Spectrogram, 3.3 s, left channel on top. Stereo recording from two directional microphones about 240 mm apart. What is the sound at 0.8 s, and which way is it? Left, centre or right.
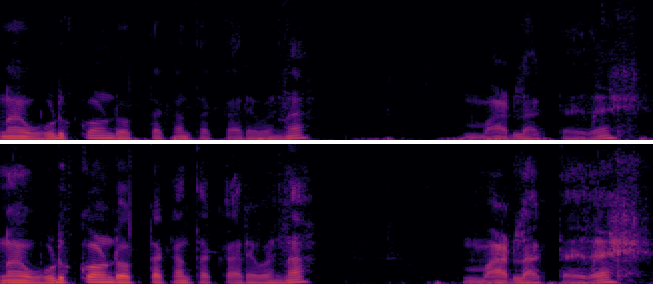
Speech, centre.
